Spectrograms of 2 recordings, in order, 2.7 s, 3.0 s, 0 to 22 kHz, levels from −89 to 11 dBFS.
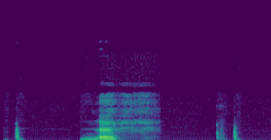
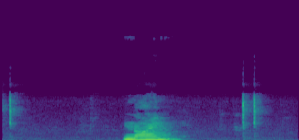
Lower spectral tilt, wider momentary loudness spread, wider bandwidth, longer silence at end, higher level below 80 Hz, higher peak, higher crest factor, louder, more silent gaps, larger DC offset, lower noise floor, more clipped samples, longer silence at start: second, -5.5 dB/octave vs -7 dB/octave; about the same, 23 LU vs 22 LU; about the same, 7.8 kHz vs 7.4 kHz; second, 0.35 s vs 1.2 s; second, -74 dBFS vs -54 dBFS; about the same, -2 dBFS vs -2 dBFS; about the same, 22 dB vs 18 dB; about the same, -18 LUFS vs -17 LUFS; neither; neither; first, -75 dBFS vs -60 dBFS; neither; second, 0.15 s vs 1.25 s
